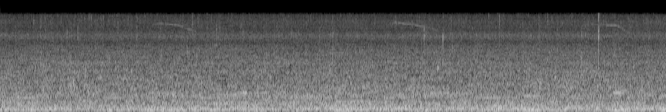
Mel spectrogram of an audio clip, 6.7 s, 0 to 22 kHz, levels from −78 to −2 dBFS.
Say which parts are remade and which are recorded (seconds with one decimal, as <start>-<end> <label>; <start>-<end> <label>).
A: 0.0-6.7 recorded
